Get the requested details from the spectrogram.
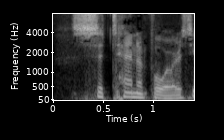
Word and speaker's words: ctenophores: So they found that through sequencing that ctenophores, or I don't know why they spell any words, C-T-E-N-C-T. How do you pronounce that? Ctenophores? – Ctenophores, yes.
